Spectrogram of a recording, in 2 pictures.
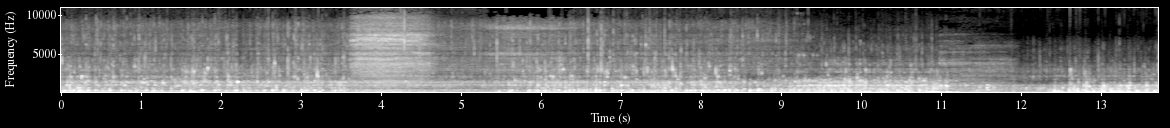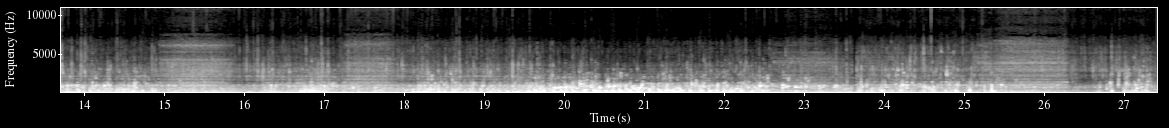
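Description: Underwater sound of scuba exhalation bubbles gurgling and rushing in uneven surges, heard through the camera's housing, with a brief lull about twelve seconds in.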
